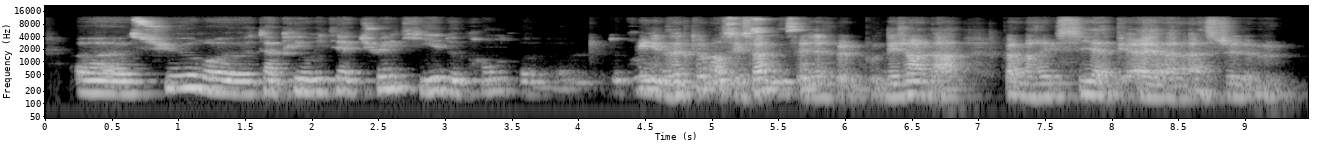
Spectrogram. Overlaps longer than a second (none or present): present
